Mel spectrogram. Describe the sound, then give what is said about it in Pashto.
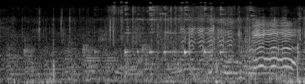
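Goats and sheep bleating in a herder's grazing flock, several wavering overlapping calls that grow louder toward the end, with a man talking. “نو دا مالداری چې دلته ګوري”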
